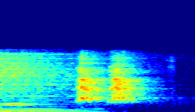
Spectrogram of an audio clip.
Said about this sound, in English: Mary Petite, and her barking dog in the background, because we really are at the kitchen table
